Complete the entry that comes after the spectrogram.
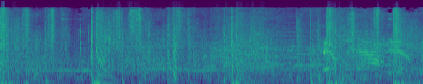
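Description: Gunfire in a Red Dead Redemption shootout against rustler guards: several sharp shots in quick irregular bursts, loud and close, mixed with shouting voices and game ambience.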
